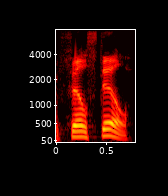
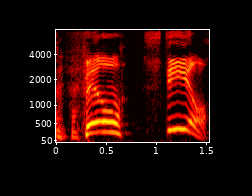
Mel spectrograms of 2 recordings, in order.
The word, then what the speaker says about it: Phil Steele: Phil Steele on, because they'd say Phil Still. Phil Still. And I'm like, it's Phil Steele. Steele, pronunciate. Eel.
